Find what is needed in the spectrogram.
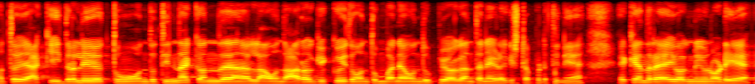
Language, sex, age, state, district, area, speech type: Kannada, male, 60+, Karnataka, Chikkaballapur, rural, spontaneous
